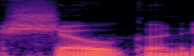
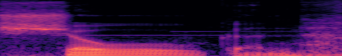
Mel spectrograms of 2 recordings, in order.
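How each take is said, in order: First: The first vowel is short. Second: The first vowel is held long. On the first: The speaker calls it wrong. "it's not even like Shogun" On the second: The speaker calls it right. "They have like an extra U that they omit"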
